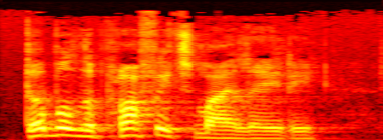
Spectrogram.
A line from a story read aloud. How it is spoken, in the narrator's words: Maisara exclaimed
